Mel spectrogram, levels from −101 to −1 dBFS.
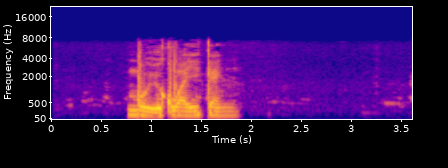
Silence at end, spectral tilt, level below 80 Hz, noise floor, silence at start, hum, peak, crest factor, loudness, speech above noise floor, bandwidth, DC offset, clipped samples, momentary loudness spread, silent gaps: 1.75 s; -6 dB/octave; -58 dBFS; -72 dBFS; 0.75 s; none; -2 dBFS; 18 dB; -16 LUFS; 57 dB; 7.8 kHz; under 0.1%; under 0.1%; 16 LU; none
